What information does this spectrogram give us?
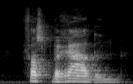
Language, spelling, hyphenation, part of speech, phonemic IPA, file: Dutch, vastberaden, vast‧be‧ra‧den, adjective, /ˌvɑst.bəˈraː.də(n)/, Nl-vastberaden.ogg
- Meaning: resolute, determined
